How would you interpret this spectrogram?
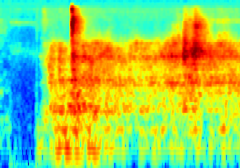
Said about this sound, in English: Excuse me, I'm moving a chair.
